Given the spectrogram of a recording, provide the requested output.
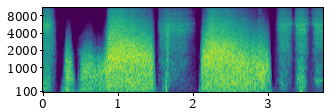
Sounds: Sniff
